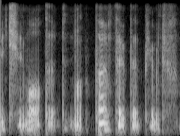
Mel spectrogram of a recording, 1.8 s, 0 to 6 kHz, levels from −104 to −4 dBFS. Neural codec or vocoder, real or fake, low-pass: autoencoder, 44.1 kHz, a latent of 192 numbers a frame, MeloTTS; fake; 5.4 kHz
